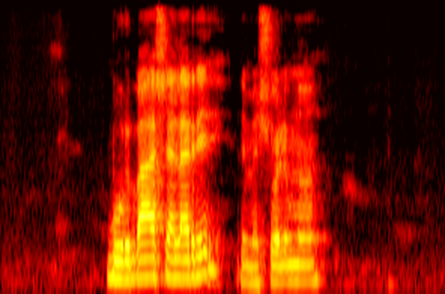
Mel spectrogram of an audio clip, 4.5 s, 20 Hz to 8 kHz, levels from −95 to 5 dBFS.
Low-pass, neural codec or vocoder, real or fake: 7.2 kHz; codec, 16 kHz, 4 kbps, FunCodec, trained on LibriTTS, 50 frames a second; fake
